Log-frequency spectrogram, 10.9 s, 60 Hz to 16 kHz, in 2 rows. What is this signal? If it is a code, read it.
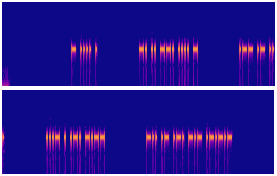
Morse code, heard as a keyed tone, about 40 wpm, 700 Hz. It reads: THE NIGHT WAS VERY DARK.
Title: 4x Word-Spacing - Sentences from Top 500 Words - 40wpm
